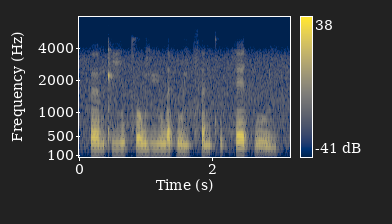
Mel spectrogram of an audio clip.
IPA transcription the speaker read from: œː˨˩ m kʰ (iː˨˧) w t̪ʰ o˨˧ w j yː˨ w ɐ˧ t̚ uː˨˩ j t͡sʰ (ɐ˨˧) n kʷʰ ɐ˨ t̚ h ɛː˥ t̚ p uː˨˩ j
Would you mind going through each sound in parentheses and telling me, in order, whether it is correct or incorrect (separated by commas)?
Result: correct, correct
